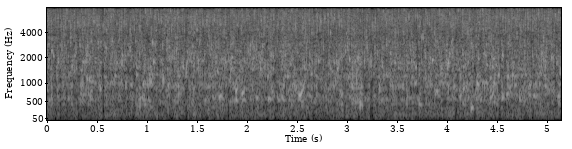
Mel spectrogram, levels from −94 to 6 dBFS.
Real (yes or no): yes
